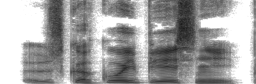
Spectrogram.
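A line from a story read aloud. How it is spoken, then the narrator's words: Moaning. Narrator (Russian): простонал Павел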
